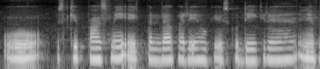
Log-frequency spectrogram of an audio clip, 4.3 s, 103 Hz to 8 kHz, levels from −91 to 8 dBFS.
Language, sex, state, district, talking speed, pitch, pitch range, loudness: Hindi, female, Bihar, Saharsa, 210 wpm, 190 Hz, 180-200 Hz, -17 LUFS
